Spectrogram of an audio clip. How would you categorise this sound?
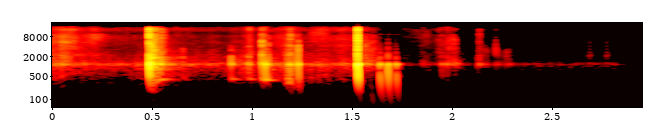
Sound effects > Other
